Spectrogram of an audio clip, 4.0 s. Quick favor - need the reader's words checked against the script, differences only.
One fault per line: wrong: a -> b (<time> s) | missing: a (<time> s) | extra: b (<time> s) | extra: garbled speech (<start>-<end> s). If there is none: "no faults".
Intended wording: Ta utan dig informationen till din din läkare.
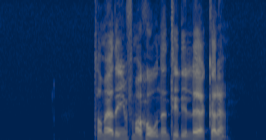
wrong: utan -> med (1.5 s)
missing: din (2.9 s)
